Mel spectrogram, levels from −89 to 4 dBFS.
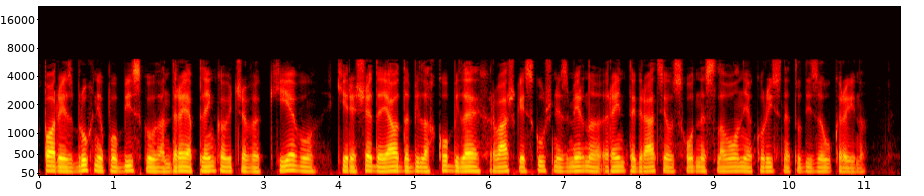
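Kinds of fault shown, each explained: MP3 compression: The speech loses everything above 6.1 kHz and carries plainly audible watery, swirly damage, likely from MP3 encoding at a bitrate that fits about 48 kbps. A spectrogram shows a flat ceiling at 6.1 kHz, with speckled gaps flickering between frames below it.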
